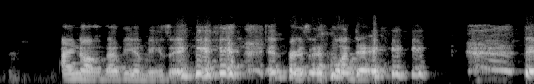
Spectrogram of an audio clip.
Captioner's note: laughs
